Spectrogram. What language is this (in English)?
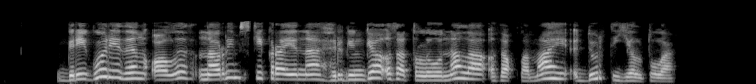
Bashkir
